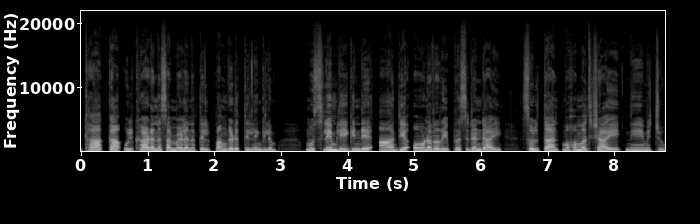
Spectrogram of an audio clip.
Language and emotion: Malayalam, neutral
